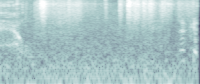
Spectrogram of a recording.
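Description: Strong wind buffeting the microphone: a loud, steady low rumble that covers the whole scene.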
